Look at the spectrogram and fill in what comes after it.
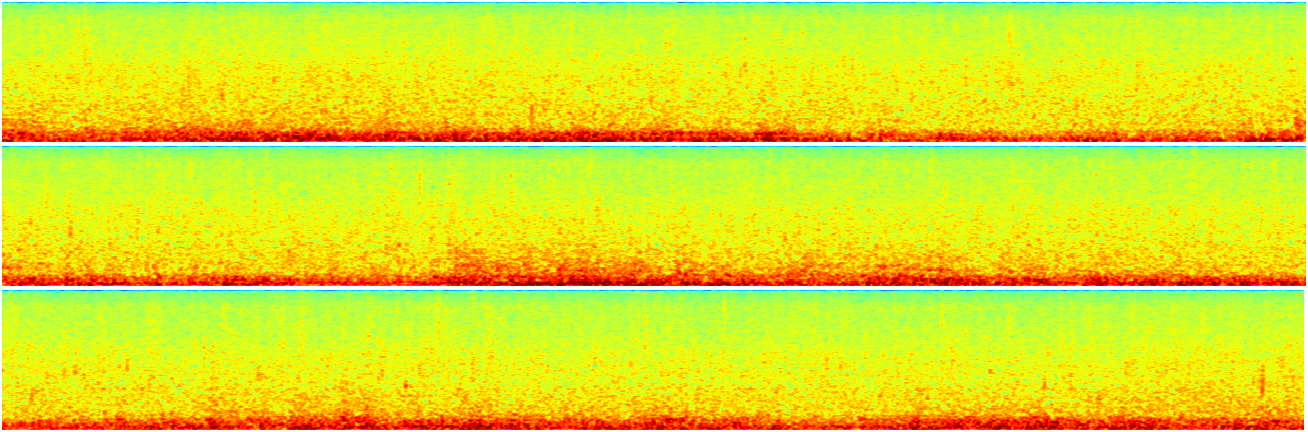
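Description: Heavy rain falling steadily with a continuous low rumble of thunder. The rumble swells briefly about halfway through.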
